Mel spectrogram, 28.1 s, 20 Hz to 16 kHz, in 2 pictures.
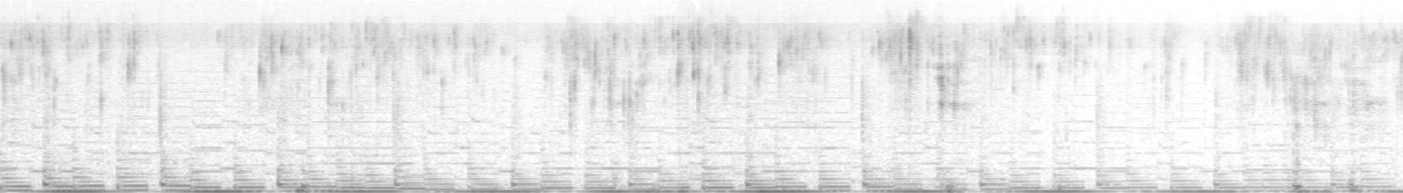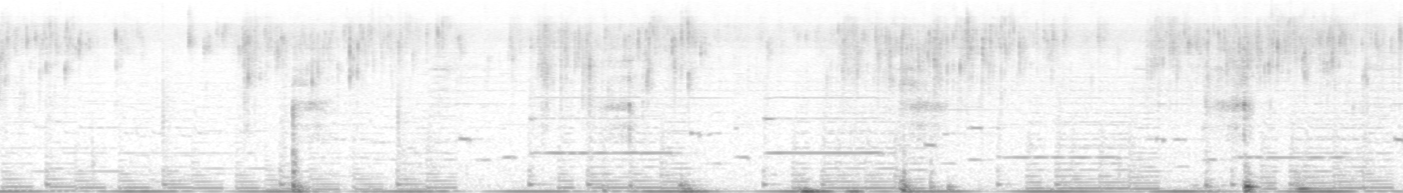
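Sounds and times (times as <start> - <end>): soft background music: 0.0 - 28.0
wet squishing and slapping noodles: 0.0 - 28.0.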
